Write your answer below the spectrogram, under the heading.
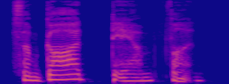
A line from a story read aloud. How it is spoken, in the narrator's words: Maisie says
